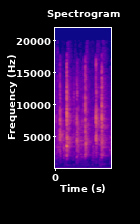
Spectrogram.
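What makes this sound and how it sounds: A bareMinerals bareSkin Serum Foundation bottle with a small mixing ball inside, fitted with a dropper applicator, is shaken. Six quick, bright, clicking rattles are heard as the ball knocks inside. The sloshing sounds very liquidy, showing the serum is thin.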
